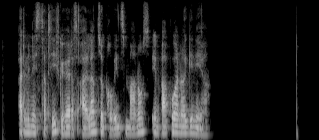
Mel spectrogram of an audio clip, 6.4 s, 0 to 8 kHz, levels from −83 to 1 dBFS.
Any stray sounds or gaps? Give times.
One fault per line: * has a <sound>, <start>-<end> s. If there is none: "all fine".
all fine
